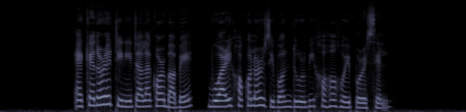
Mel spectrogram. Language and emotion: Assamese, neutral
